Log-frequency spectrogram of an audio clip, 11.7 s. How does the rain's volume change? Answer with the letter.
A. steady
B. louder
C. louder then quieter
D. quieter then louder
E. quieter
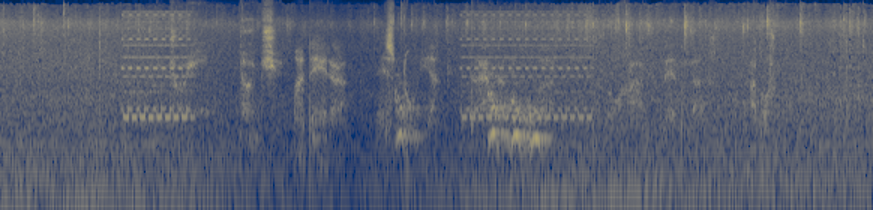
D.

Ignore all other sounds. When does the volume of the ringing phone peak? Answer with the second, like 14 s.
2 s.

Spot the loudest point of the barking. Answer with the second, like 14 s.
7 s.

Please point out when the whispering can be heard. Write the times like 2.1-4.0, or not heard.
2.0-10.6.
